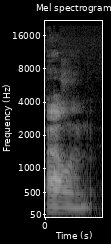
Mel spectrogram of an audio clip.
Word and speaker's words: Allin: who's introduced to us, Darby Allin, or is it Darby All In because his name is spelled A-L-L-I-N. All in. I didn't think about that until I saw this, like the way he spells his name.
